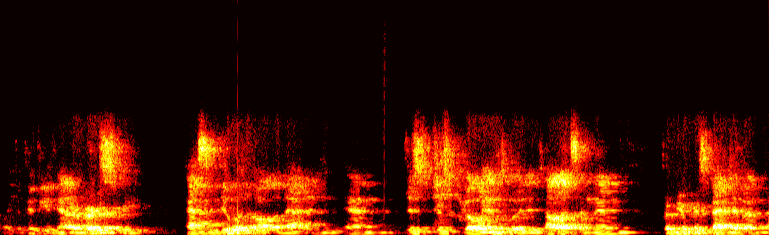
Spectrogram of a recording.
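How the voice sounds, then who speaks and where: A man's voice: on the low side, dark tone. A man hosting a live panel, asking long, rambling questions. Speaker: host and moderator. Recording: echoey, distant, muffled room recording.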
